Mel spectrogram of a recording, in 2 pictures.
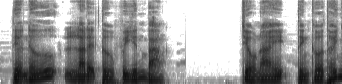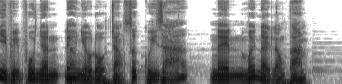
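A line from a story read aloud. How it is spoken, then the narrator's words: Stammering young woman. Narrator (Vietnamese): Thiếu nữ ấp úng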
